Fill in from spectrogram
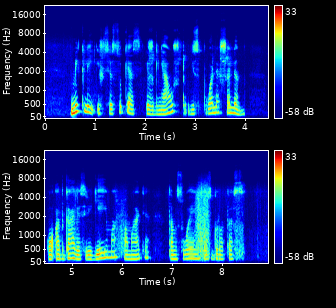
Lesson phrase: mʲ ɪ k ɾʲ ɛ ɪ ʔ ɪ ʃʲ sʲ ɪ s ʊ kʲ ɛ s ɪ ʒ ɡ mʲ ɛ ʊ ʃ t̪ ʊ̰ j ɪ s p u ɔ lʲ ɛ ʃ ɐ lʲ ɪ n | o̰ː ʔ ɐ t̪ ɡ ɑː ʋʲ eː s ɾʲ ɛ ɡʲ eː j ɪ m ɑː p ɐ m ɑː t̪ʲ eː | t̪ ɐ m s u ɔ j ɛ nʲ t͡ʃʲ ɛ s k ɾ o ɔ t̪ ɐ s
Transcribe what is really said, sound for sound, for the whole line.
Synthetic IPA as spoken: mʲ ɪ k lʲ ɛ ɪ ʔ ɪ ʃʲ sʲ ɪ s ʊ kʲ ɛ s ɪ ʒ ɡ nʲ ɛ ʊ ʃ t̪ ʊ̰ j ɪ s p u ɔ lʲ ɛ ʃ ɐ lʲ ɪ n | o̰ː ʔ ɐ d̪ ɡ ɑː ʋʲ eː s ɾʲ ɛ ɡʲ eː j ɪ m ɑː p ɐ m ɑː t̪ʲ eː | t̪ ɐ m s u ɔ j ɛ nʲ t͡ʃʲ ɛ s ɡ ɾ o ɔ t̪ ɐ s

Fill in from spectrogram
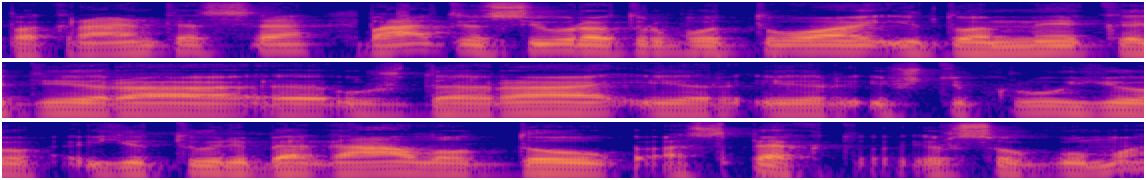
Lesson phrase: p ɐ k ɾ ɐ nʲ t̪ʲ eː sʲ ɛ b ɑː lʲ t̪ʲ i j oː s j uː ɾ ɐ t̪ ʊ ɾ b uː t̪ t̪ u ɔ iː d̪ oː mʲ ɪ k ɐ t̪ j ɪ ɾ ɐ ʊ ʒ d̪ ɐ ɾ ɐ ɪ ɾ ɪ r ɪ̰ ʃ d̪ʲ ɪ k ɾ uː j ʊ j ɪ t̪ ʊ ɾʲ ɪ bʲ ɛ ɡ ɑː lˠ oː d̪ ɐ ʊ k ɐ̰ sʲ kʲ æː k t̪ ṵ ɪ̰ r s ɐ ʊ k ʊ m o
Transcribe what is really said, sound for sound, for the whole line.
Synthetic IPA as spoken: p ɐ k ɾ ɐ nʲ t̪ʲ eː sʲ ɛ b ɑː lʲ t̪ʲ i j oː s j uː ɾ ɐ t̪ ʊ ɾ b uː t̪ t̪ u ɔ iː d̪ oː mʲ ɪ k ɐ t̪ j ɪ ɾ ɐ ʊ ʒ d̪ ɐ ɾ ɐ ɪ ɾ ɪ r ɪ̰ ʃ t̪ʲ ɪ k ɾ uː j ʊ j ɪ t̪ ʊ ɾʲ ɪ bʲ ɛ ɡ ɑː lˠ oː d̪ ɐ ʊ k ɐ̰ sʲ pʲ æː k t̪ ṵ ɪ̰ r s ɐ ʊ ɡ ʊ m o

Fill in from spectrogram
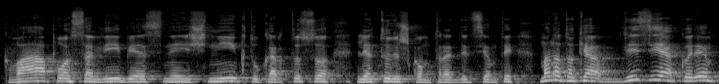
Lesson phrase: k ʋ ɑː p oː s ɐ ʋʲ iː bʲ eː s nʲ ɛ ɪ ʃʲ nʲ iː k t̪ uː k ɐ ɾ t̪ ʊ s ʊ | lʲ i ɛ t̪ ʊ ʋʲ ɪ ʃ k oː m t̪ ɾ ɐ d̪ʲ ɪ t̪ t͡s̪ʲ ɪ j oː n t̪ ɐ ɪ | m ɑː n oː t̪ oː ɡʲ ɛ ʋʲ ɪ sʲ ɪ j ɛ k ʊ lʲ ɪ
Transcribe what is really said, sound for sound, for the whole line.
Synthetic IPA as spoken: k ʋ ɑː p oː s ɐ ʋʲ iː bʲ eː s nʲ ɛ ɪ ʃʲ nʲ iː k t̪ uː k ɐ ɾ t̪ ʊ s ʊ | lʲ i ɛ t̪ ʊ ʋʲ ɪ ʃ k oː m t̪ ɾ ɐ d̪ʲ ɪ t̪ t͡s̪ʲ ɪ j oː m t̪ ɐ ɪ | m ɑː n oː t̪ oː kʲ ɛ ʋʲ ɪ zʲ ɪ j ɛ k ʊ ɾʲ ɪ

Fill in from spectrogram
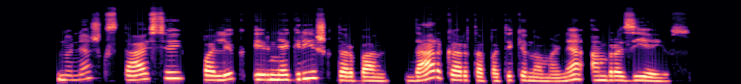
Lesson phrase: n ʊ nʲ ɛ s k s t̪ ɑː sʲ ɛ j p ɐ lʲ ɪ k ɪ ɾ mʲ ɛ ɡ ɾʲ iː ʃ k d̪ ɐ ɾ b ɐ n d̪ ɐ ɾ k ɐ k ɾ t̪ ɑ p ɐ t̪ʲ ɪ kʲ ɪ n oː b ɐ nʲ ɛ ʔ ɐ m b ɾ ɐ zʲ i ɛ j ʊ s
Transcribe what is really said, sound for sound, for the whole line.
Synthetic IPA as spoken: n ʊ nʲ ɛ ʃ k s t̪ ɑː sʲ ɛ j p ɐ lʲ ɪ k ɪ ɾ nʲ ɛ ɡ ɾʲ iː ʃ k d̪ ɐ ɾ b ɐ n d̪ ɐ ɾ k ɐ ɾ t̪ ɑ p ɐ t̪ʲ ɪ kʲ ɪ n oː m ɐ nʲ ɛ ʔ ɐ m b ɾ ɐ zʲ i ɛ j ʊ s

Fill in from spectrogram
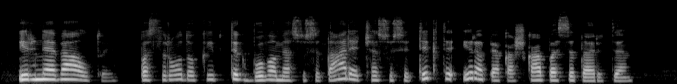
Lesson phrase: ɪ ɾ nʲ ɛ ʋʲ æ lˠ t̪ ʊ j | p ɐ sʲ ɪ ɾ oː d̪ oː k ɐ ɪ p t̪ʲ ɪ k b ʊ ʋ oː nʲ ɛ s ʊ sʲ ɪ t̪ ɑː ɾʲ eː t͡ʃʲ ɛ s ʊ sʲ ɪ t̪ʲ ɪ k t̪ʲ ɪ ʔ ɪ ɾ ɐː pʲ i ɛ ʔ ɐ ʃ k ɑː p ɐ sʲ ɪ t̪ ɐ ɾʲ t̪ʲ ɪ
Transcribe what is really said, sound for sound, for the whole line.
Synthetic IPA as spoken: ɪ ɾ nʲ ɛ ʋʲ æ lˠ t̪ ʊ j | p ɐ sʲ ɪ ɾ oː d̪ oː k ɐ ɪ p t̪ʲ ɪ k b ʊ ʋ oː mʲ ɛ s ʊ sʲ ɪ t̪ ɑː ɾʲ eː t͡ʃʲ ɛ s ʊ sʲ ɪ t̪ʲ ɪ k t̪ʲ ɪ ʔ ɪ ɾ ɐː pʲ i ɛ k ɐ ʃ k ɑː p ɐ sʲ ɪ t̪ ɐ ɾʲ t̪ʲ ɪ

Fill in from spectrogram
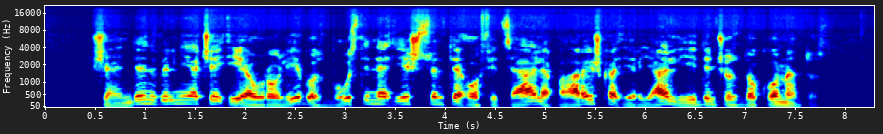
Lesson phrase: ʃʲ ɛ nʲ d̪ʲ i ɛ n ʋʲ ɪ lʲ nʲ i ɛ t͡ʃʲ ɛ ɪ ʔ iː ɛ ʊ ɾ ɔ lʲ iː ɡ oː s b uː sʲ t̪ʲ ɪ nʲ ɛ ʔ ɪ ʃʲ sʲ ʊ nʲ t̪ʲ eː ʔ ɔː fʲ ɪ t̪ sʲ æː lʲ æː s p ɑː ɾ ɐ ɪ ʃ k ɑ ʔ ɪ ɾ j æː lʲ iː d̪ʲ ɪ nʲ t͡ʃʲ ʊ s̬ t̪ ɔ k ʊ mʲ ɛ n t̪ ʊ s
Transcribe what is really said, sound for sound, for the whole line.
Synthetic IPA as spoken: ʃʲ ɛ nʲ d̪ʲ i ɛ n ʋʲ ɪ lʲ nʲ i ɛ t͡ʃʲ ɛ ɪ ʔ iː ɛ ʊ ɾ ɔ lʲ iː ɡ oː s b uː sʲ t̪ʲ ɪ nʲ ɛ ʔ ɪ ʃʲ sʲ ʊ nʲ t̪ʲ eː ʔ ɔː fʲ ɪ t̪ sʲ æː lʲ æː p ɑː ɾ ɐ ɪ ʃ k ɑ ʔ ɪ ɾ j æː lʲ iː d̪ʲ ɪ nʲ t͡ʃʲ ʊ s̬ d̪ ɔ k ʊ mʲ ɛ n t̪ ʊ s

